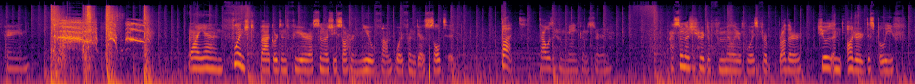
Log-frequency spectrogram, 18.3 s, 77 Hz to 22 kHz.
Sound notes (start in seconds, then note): 1.0 screaming and Punching Noises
